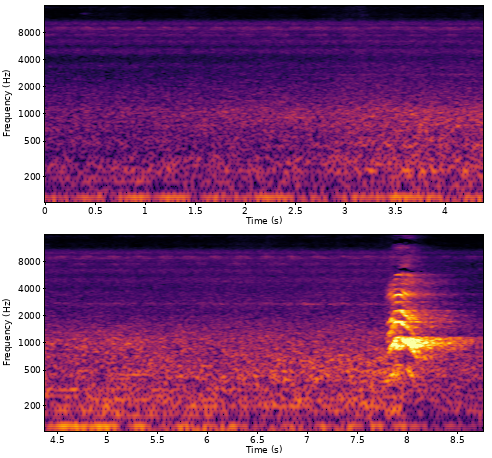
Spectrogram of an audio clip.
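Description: Steady low hum and room noise of a large hall, with a short, loud, high-pitched voice cry right at the very end.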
